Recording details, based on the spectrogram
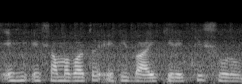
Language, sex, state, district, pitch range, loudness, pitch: Bengali, female, West Bengal, Kolkata, 160-175 Hz, -19 LUFS, 170 Hz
